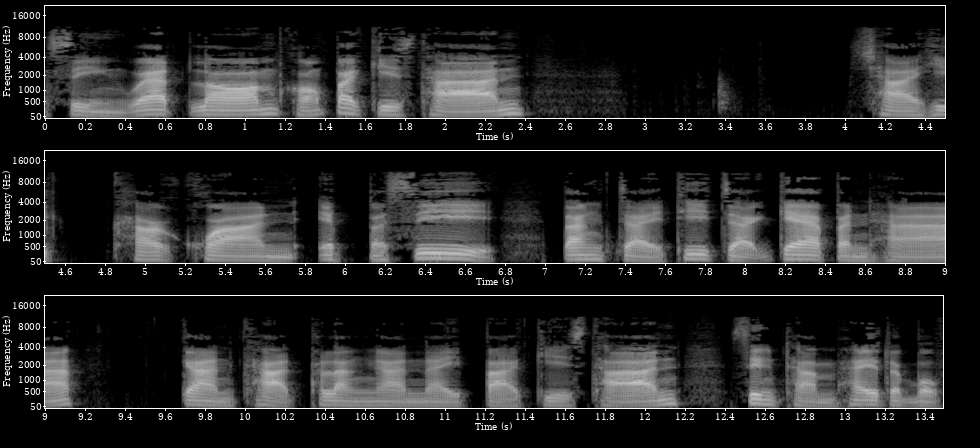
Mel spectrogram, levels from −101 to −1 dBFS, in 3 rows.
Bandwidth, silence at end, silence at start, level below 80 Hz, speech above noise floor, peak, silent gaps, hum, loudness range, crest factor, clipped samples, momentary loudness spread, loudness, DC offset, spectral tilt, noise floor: 11.5 kHz; 0 s; 0 s; -68 dBFS; 57 dB; -8 dBFS; none; none; 4 LU; 24 dB; under 0.1%; 11 LU; -31 LUFS; under 0.1%; -4.5 dB/octave; -89 dBFS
